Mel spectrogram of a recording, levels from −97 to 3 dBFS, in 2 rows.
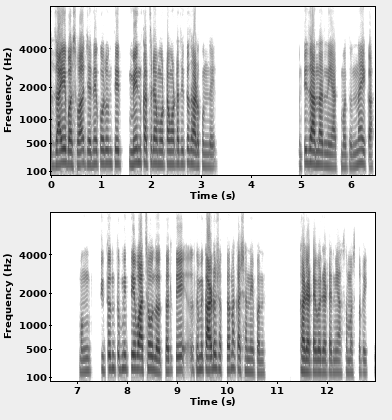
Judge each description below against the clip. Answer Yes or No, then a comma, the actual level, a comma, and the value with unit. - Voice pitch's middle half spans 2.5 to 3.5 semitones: Yes, average, 3.0 semitones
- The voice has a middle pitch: Yes, medium, 180 Hz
